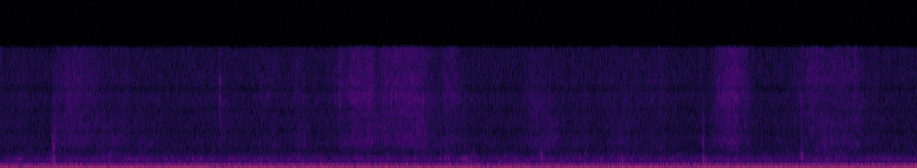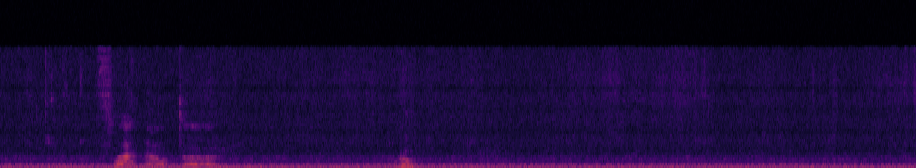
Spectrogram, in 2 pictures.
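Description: Thick fabric rustles as it is rolled and folded.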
